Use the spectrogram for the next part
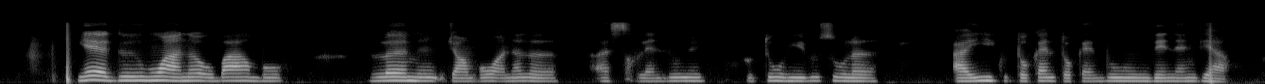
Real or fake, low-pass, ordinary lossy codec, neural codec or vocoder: fake; 7.2 kHz; MP3, 64 kbps; codec, 24 kHz, 0.9 kbps, WavTokenizer, large speech release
